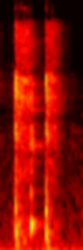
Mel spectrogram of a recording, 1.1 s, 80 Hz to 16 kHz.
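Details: Two short, loose coughs in quick succession in a quiet room from an adult on day 1 of a cold with fever, nose blowing and sneezes.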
